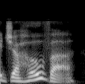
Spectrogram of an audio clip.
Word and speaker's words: Yahweh: We're not exactly sure how to pronounce God's name. People used to say Jehovah, but that's a mix of the Hebrew letters for God's name and the vowels from Adoni, which means Lord. Most scholars think Yahweh is likely the closest pronunciation. That's what we'll use here. But if someone says Jehovah, that's okay, too.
